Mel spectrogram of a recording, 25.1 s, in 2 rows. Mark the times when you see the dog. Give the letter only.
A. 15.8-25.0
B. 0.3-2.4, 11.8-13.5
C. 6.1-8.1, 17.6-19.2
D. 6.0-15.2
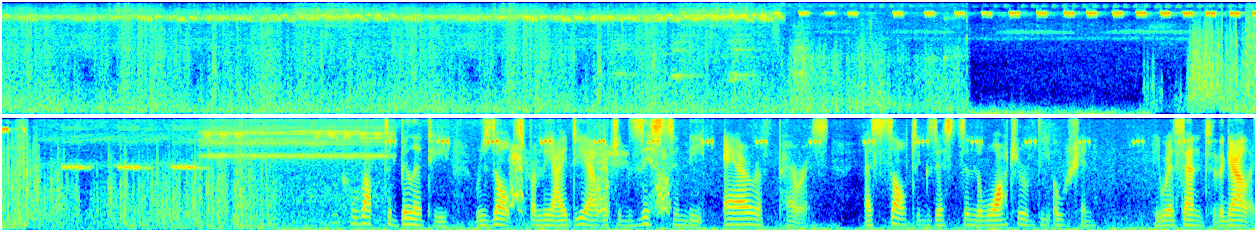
C.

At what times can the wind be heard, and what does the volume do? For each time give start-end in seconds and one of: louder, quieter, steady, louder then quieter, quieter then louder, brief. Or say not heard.
0.0-24.9 quieter.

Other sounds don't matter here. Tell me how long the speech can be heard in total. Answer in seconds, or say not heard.
9 s.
